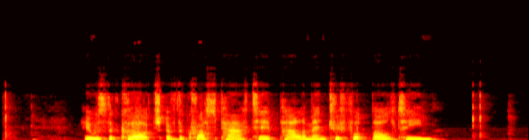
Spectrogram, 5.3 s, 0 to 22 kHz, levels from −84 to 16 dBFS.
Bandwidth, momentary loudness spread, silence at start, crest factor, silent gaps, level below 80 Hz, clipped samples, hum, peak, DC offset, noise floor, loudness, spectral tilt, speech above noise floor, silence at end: 9.4 kHz; 19 LU; 0.85 s; 14 dB; none; -48 dBFS; under 0.1%; none; -2 dBFS; under 0.1%; -46 dBFS; -14 LUFS; -4.5 dB/octave; 32 dB; 0.9 s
